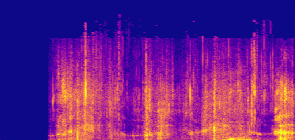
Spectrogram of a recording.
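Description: Noisy open-mouthed chewing of crunchy food: a continuous run of crunching and biting sounds that starts after a moment of silence and goes on throughout.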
